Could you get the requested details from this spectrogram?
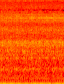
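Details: Red Pop idling after parts were swapped and the battery reconnected: low, uneven, lumpy tickover persists unchanged; cause not found, fuel rail suspected as the only part not yet changed.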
